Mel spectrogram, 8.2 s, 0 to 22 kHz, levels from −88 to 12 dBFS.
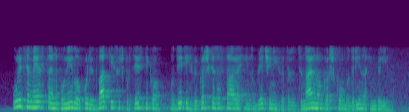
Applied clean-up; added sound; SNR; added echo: none; none; none; none.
